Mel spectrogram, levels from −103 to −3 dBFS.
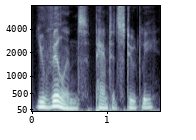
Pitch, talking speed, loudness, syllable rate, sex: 105 Hz, 140 wpm, -19 LUFS, 5.3 syllables/s, male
